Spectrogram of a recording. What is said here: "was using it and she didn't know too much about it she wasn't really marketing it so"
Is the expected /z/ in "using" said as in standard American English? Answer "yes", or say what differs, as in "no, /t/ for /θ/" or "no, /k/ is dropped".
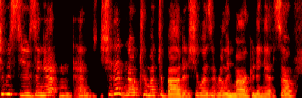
yes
